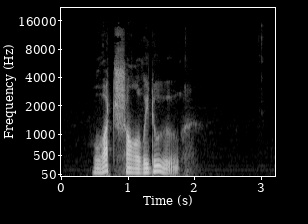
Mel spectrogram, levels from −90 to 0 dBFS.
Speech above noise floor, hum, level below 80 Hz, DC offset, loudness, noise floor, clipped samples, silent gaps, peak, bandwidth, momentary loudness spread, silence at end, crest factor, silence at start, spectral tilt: 55 dB; none; -56 dBFS; under 0.1%; -23 LUFS; -77 dBFS; under 0.1%; none; -2 dBFS; 13.5 kHz; 11 LU; 1.3 s; 24 dB; 0.45 s; -7 dB/octave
